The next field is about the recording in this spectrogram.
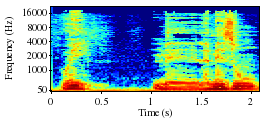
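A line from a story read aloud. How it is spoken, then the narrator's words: Sullen tone. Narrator (French): dit Mary d'un ton si maussade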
